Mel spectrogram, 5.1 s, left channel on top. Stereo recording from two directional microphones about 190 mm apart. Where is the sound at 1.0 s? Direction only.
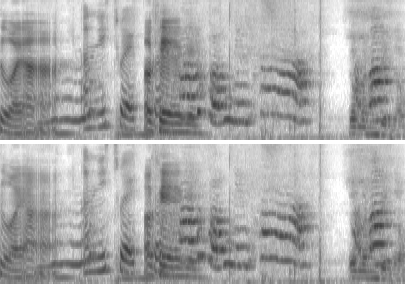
20° right (ahead or behind).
